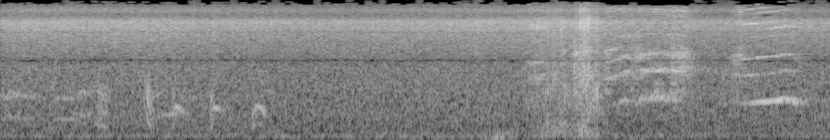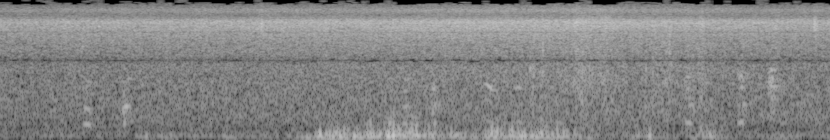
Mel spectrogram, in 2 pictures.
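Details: Backyard chickens in the coop give a short series of squawky calls midway, followed by low scratching and thumping sounds.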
